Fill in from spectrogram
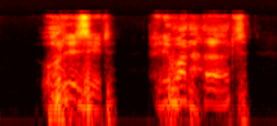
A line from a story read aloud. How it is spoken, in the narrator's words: he asked hoarsely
